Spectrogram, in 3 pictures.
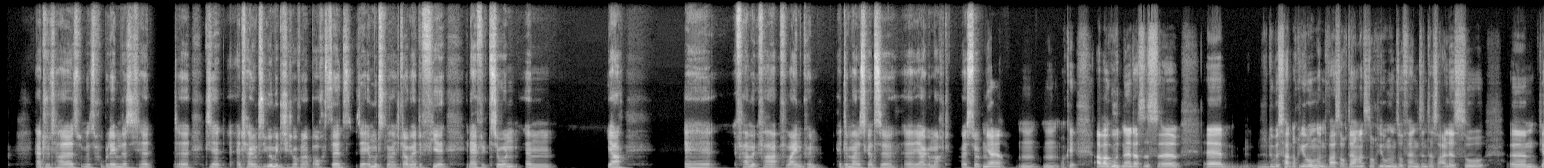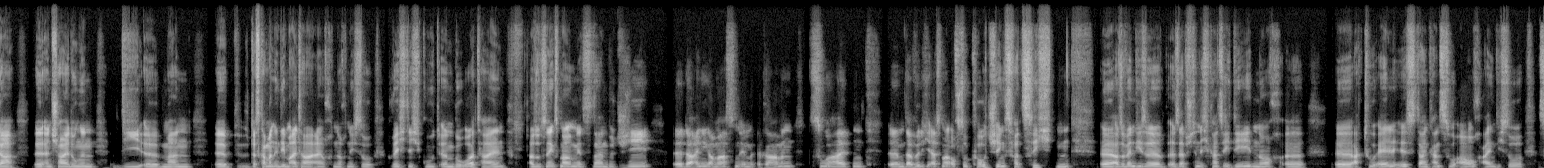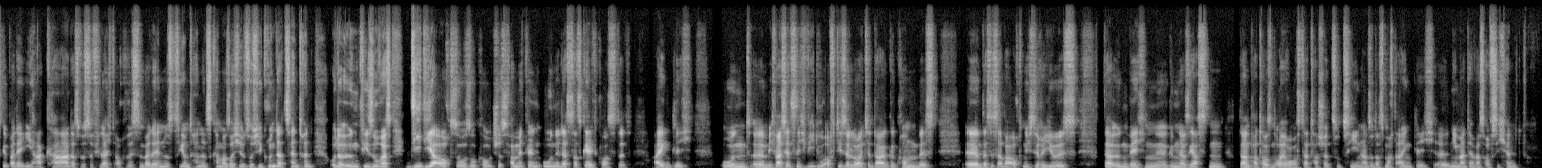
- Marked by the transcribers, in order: none
- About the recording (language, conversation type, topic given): German, advice, Wie kann ich mein Geld besser planen und bewusster ausgeben?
